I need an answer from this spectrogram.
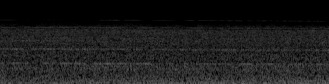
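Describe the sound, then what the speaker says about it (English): A jet aircraft, likely a regional airliner, runs steadily at an airport as a continuous broadband engine roar, fairly quiet and distant, with no voices. "That jet does not sound loud at all."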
